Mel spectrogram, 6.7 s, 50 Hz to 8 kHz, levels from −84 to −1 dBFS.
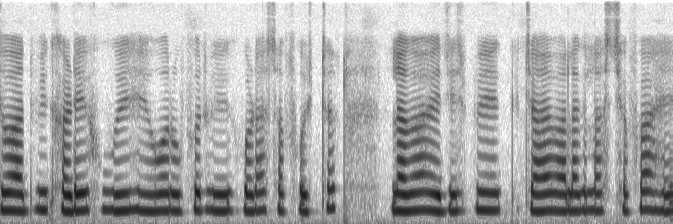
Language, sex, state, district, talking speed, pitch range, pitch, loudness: Hindi, female, Chhattisgarh, Sukma, 150 wpm, 225-235 Hz, 230 Hz, -18 LUFS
